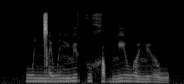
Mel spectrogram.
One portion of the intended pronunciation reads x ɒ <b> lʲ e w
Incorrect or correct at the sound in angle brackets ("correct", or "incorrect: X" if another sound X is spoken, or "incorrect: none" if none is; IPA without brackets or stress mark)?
correct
